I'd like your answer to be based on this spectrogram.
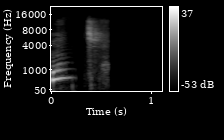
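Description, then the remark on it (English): A single sneeze: a short voiced catch of breath, a brief pause, then a sharp hissing burst, followed by silence. “Bless you. Thank you.”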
